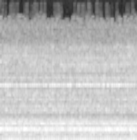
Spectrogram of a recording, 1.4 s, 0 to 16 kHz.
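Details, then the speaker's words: '95 Yamaha TW200 with a Chinese carburetor reinstalled after fuel overflow fixed; started right away, fuel left off at first; steady, even single-cylinder thrum with no stumbles, misfires or bogging, winds out cleanly on test ride. "Anyways, really surprised that she started up right away, no bogging."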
